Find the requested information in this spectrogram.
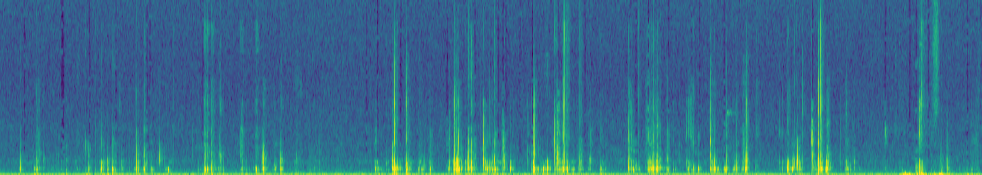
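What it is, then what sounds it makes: Plastic scalp massager brush. Long nails tap and scratch both the soft plastic bristle side and the dome of a pink plastic scalp massager brush. The result is a quiet, steady stream of short, dry crunching taps and scratchy rustles, centered in the mids over a low, constant hum.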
